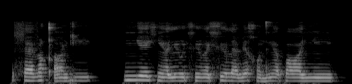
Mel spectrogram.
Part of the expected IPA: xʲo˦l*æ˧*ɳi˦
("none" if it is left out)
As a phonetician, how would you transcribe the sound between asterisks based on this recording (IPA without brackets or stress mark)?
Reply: æ˧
